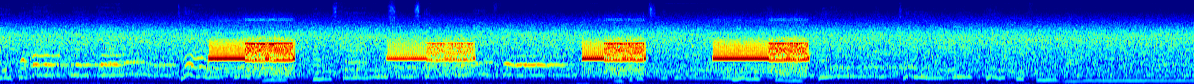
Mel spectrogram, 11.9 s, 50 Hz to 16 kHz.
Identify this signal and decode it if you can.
Packet radio (AX.25, as in APRS), 1200 baud, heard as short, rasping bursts, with radio hiss.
